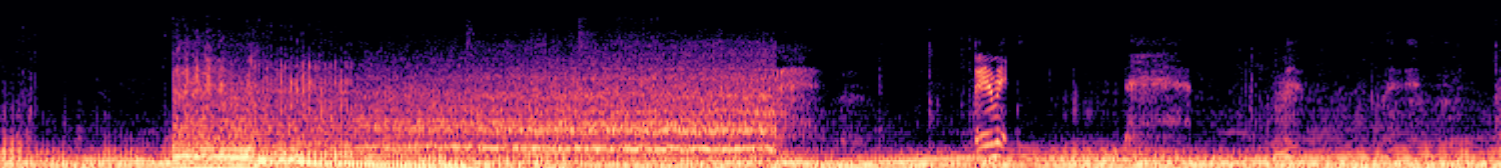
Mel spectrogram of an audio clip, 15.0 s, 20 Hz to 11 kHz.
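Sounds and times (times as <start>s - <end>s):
vehicle engine running: 0.2s - 15.0s
heavy rushing noise: 1.7s - 8.1s.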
